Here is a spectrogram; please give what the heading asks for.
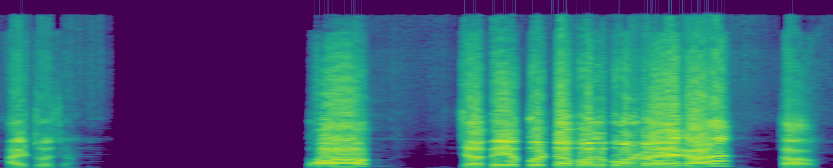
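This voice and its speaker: A man's voice: high voice, pushed and bright, smooth, dry recording. A man teaching a chemistry class, coaxing students and quizzing them by name. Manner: coaxing, repeats "dekhiye" to hold attention, quizzes students. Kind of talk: classroom lecture.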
